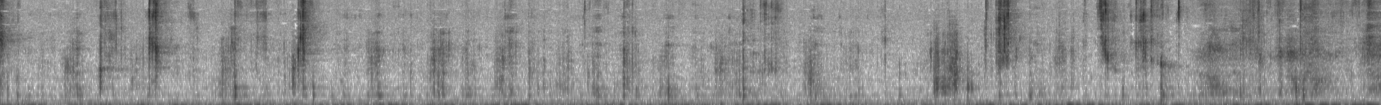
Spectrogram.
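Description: Chewing and biting into a sticky rice zongzi in its bamboo-leaf wrapper: a rapid, irregular run of sharp mouth clicks and smacks.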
